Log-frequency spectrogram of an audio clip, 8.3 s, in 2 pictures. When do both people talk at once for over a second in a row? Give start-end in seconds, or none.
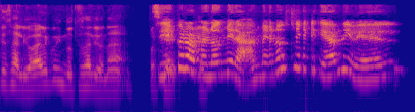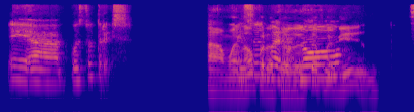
6.5-7.7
